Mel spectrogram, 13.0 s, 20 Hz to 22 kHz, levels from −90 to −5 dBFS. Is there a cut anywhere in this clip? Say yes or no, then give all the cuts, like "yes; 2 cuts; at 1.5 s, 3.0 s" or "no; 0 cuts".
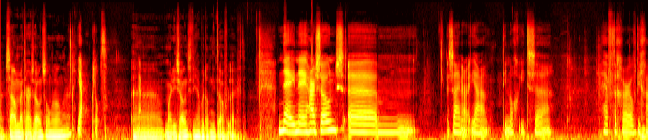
yes; 2 cuts; at 3.8 s, 10.1 s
